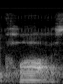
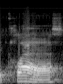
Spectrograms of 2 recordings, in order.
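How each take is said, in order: First: Class with an open round ah; right take; open French a. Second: Class with a flat English a; wrong take. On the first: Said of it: "they say class". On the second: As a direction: say class the American way. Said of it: "They don't say class". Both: Shown as a demonstration.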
